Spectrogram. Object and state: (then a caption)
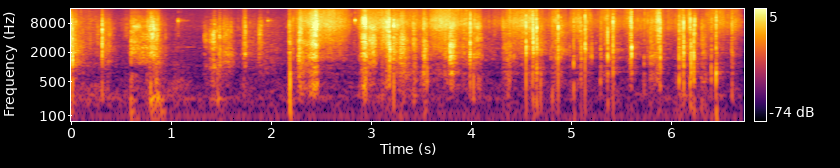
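Styrofoam packing block. A white styrofoam packing insert of solid light foam is rubbed and scratched with long nails right next to the microphone. The result is a run of bright, dry squeaks and scratchy crackles. Short sharp scrapes sit over softer rubbing, and the sound is mostly high with almost no low end.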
